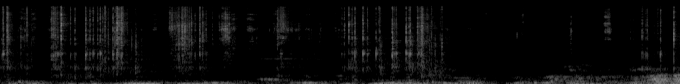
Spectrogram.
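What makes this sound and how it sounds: A solid white chalk stick is scraped and shaved with a utility knife blade, its powder collecting on a wooden table. Dense, dry, bright scraping and crumbly cutting strokes follow one another closely, with a soft low rumble underneath and a brief pause near the five-second mark.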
